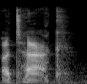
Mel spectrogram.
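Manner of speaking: hushed whisper in a character voice. Voicing a character who whispers a command into a mind: whispering in character. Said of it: "I whisper".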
